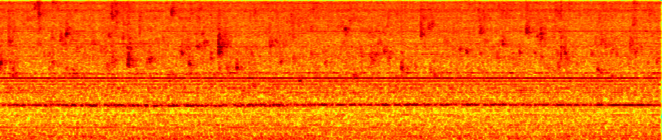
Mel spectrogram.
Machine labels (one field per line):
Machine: pump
